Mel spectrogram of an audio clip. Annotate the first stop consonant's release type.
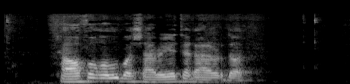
aspirated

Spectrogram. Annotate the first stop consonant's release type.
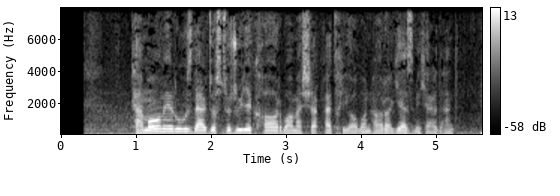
aspirated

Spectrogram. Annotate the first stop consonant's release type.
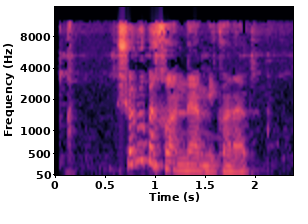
plain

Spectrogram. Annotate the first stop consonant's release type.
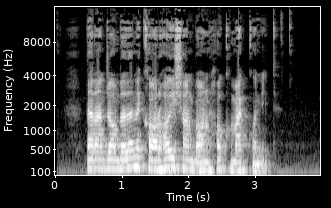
plain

